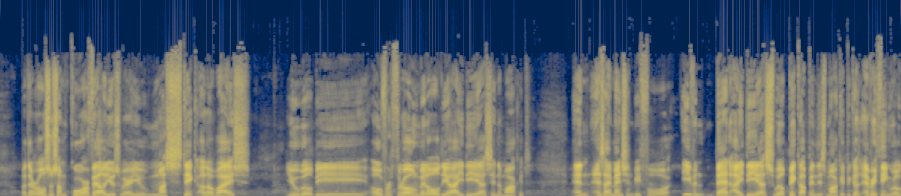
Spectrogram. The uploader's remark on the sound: Recorded at Intercharge Network Conference 2022 (Hubject event)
